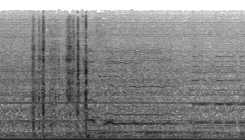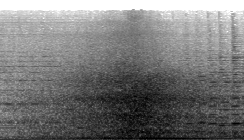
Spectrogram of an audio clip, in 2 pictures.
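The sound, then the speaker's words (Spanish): A few quick metallic clicks and jingles, then a low car engine rumble builds and swells louder as the car pulls away from a hotel in Guadix, Spain, in the morning, heading for Jerez del Marquesado. “mañana siguiente, y tras un buen desayuno en nuestro hotel en Guadix, arrancamos el coche hacia Jerez del Marquesado.”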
